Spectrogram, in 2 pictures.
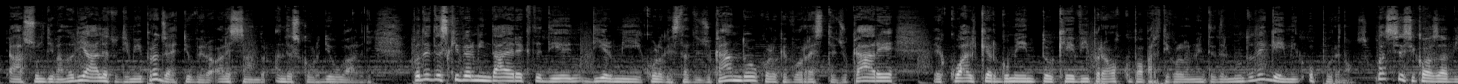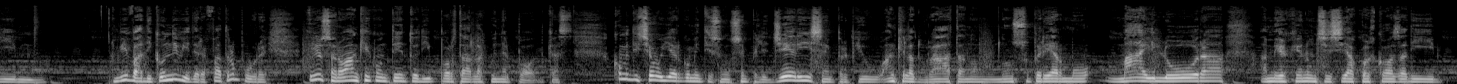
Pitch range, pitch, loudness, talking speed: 120-155 Hz, 135 Hz, -23 LUFS, 170 wpm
